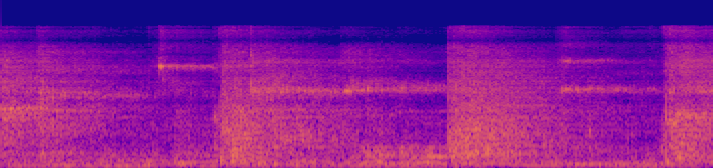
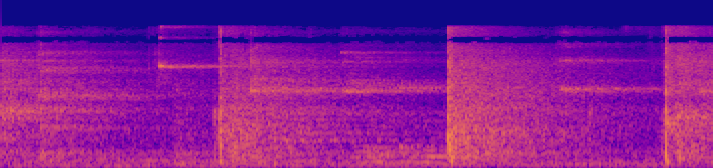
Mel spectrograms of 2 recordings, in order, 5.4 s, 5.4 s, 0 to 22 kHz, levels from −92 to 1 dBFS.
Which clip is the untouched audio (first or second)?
second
